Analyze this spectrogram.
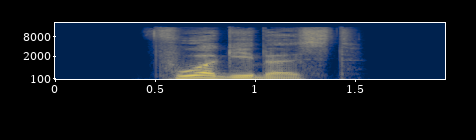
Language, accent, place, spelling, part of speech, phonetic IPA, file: German, Germany, Berlin, vorgebest, verb, [ˈfoːɐ̯ˌɡeːbəst], De-vorgebest.ogg
- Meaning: second-person singular dependent subjunctive I of vorgeben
